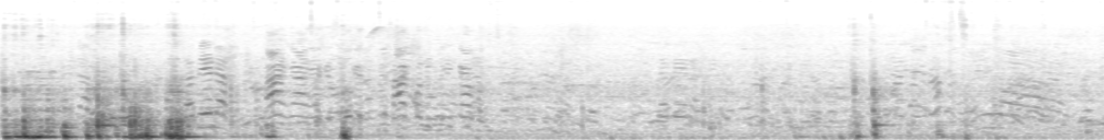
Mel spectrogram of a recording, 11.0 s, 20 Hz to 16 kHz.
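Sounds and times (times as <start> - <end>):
acoustic guitar: 0.0 - 3.6.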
